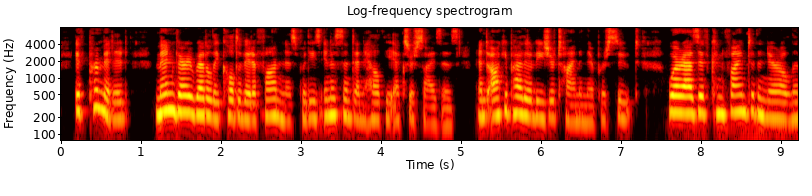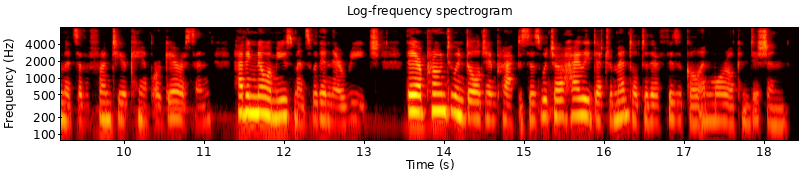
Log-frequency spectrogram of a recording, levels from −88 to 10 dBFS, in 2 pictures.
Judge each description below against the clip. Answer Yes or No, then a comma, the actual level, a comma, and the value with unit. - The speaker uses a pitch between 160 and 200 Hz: Yes, high, 190 Hz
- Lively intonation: No, average, 4.1 semitones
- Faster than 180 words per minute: Yes, average, 190 wpm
